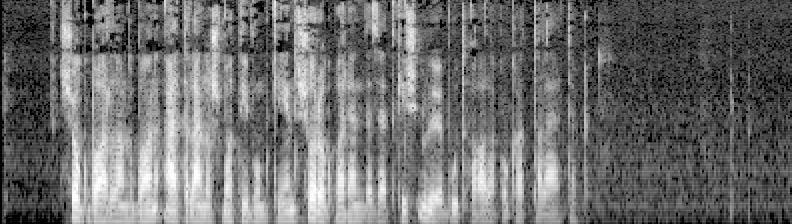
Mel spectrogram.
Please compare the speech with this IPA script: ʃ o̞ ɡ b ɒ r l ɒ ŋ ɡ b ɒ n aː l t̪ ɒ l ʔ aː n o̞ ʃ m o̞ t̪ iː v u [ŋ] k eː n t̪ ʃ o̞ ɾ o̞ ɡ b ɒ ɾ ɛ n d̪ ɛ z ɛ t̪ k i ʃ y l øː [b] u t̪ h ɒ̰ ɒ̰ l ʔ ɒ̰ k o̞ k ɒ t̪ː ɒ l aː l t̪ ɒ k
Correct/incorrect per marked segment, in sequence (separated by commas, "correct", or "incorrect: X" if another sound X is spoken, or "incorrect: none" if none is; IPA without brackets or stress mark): incorrect: m, correct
